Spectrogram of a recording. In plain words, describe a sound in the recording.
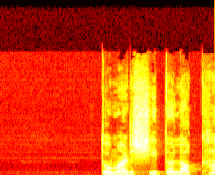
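A woman speaks in a clear, drawn-out voice, close to a microphone.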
